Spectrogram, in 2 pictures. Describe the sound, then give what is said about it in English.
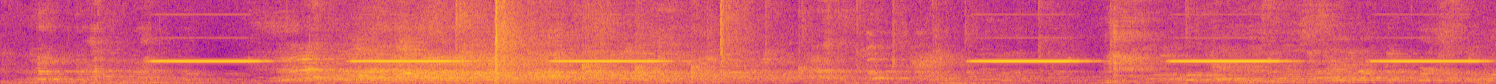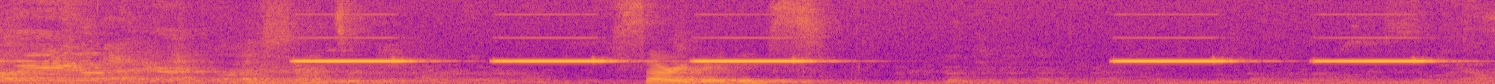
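A smoke alarm beeps loudly in a steady repeating pattern of short piercing tones, sounding throughout while people talk and clatter about underneath. “At home, when my smoke alarm goes off, I fan it, but it's a little far away for that.”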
